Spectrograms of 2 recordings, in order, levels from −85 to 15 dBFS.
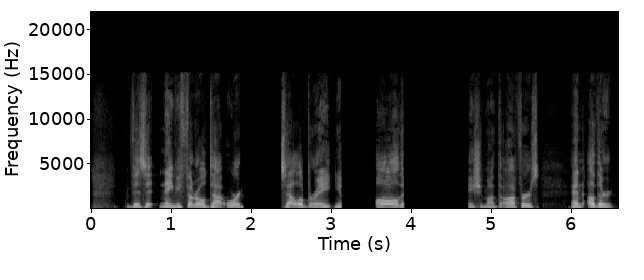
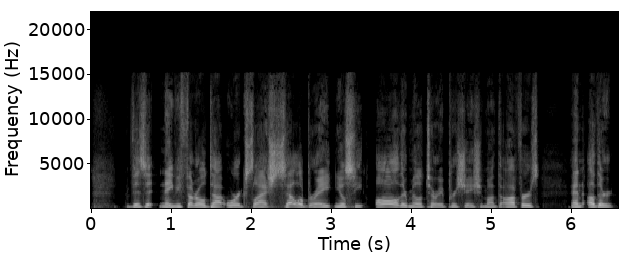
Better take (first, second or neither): second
